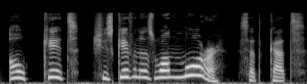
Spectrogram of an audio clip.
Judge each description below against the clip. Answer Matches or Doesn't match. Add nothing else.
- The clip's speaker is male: Doesn't match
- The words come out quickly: Doesn't match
